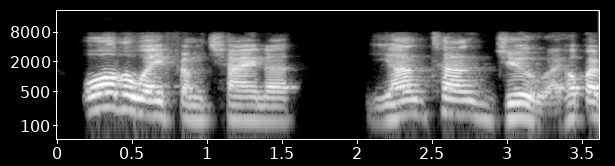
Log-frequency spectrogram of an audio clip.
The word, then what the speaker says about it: Yantong Zhu: the bright side all the way from china yangtong joo i hope i pronounced that correctly how are you ma'am hello hello hello hello hi um yes my name is yan hong zhu i live in beijing um i've never been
